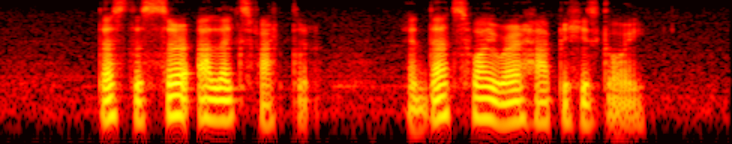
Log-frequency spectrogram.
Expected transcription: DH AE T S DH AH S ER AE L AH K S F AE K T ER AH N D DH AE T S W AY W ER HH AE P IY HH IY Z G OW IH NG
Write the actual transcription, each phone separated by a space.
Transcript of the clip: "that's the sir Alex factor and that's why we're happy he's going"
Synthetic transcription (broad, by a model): DH AE T S DH AH S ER AE L AH K S F AE K T ER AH N DH AE T S W AY W ER HH AE P IY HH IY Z G OW IH NG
